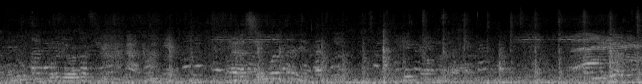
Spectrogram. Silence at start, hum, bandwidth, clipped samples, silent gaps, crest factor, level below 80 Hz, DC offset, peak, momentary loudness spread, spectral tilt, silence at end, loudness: 0 s; none; 16 kHz; under 0.1%; none; 18 dB; -38 dBFS; under 0.1%; -12 dBFS; 5 LU; -6.5 dB/octave; 0 s; -30 LUFS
